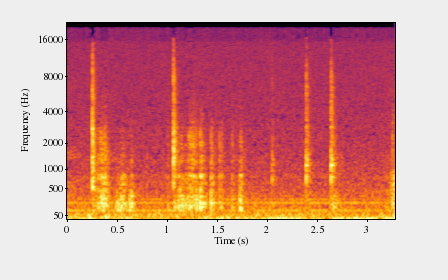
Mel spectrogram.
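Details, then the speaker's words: Philips Sonate BA581A vacuum tube radio: irregular sharp crackles and pops at random over a low steady hum. The intermittent crackle is unresolved; the owner suspects two bad contacts or bad grounding between metal parts. "i think it's just two contacts that are bad and these are bad right i mean this radio is not working properly"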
